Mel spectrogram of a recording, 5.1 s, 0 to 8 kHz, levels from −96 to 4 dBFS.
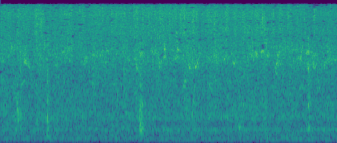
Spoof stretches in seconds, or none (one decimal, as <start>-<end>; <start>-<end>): none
